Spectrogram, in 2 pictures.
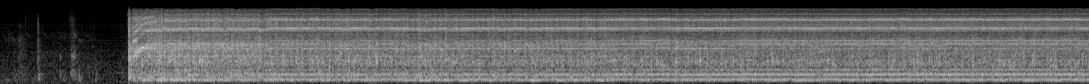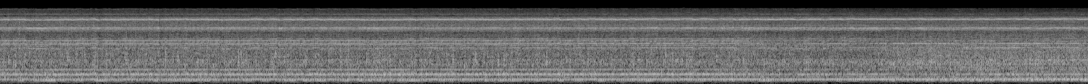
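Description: A few faint clicks, then about a second in a food processor's motor switches on and runs steadily at full speed with a constant whine, blending chunks of herring and shrimp in mineral oil down to a liquid.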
